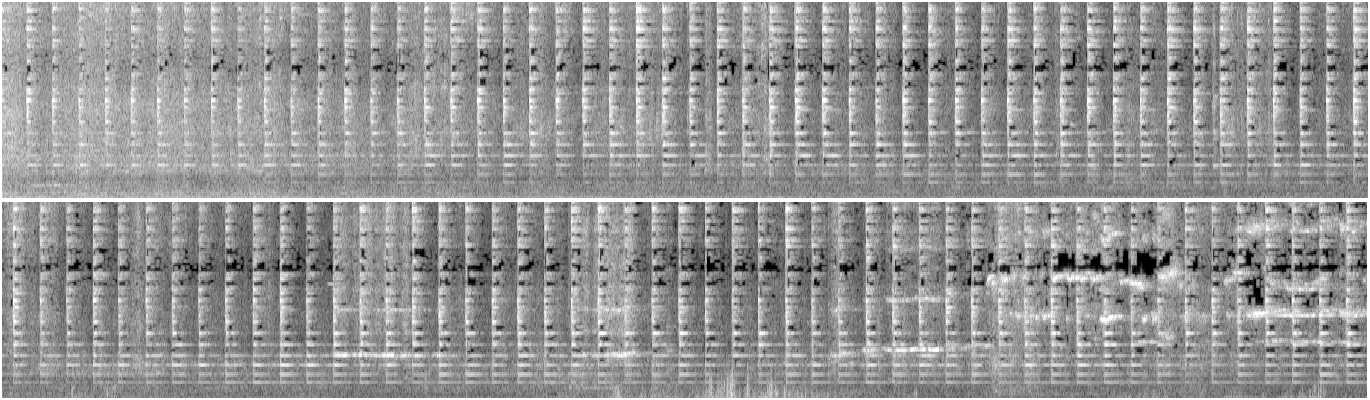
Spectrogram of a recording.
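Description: Freight cars rolling past a grade crossing, a heavy rumble of wheels on rail that eases off gradually. Over it, the crossing's RACO mechanical bell rings steadily with even strokes.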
